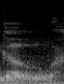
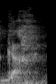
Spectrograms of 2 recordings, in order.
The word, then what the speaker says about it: Gogh: Vincent van Gogh. Strange because the actual pronunciation of his name is Gogh. But everybody calls him Go.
